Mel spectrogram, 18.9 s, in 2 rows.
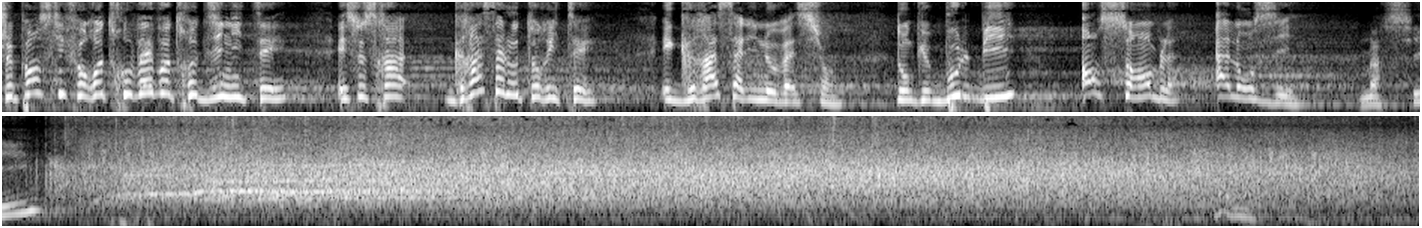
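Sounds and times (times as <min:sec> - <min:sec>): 
speech: 0:00.0 - 0:10.2
sustained audience applause: 0:09.7 - 0:18.8.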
